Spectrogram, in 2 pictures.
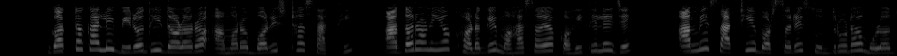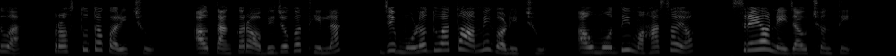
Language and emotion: Odia, neutral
